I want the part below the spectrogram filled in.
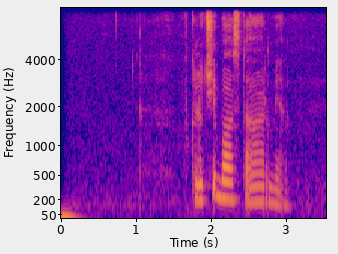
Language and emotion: Russian, neutral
